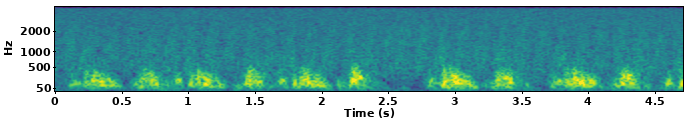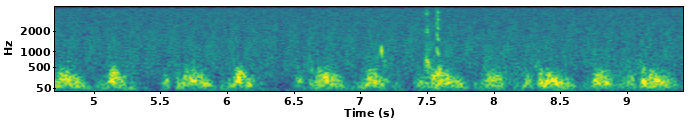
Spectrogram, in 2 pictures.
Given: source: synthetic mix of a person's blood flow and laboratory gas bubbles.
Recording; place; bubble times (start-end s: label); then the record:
Doppler ultrasound of blood flow; precordium
7.08-7.20 s: bubbles
7.47-7.67 s: bubbles
From the record:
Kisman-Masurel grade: 212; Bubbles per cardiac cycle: several, 3 to 8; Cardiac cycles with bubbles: 1 to 10%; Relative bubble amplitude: moderate (0.250 to 0.450); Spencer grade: 1 (occasional bubble signal discernible with the cardiac motion signal, with majority of cardiac periods free of bubbles); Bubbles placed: anywhere in the cardiac cycle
